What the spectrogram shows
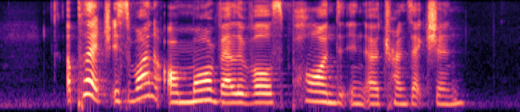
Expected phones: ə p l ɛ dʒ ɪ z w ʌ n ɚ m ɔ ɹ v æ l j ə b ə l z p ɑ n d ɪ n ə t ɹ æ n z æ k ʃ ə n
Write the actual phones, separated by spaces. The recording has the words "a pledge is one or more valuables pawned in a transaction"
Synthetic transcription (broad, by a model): ə p l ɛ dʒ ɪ s w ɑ n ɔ m ɔ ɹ v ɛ l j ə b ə l s p ɑ n d ɪ n ə t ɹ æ n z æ k ʃ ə n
